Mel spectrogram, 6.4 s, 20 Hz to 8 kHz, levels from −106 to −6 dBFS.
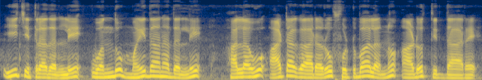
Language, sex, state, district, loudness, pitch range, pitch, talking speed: Kannada, male, Karnataka, Bangalore, -10 LUFS, 130-175 Hz, 145 Hz, 85 wpm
